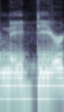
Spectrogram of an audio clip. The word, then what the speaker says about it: nadir: It's known as the nadir or nadir, depending on which country you're in. Nadir's the common U.S. pronunciation. Nadir is more U.K. and other countries.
